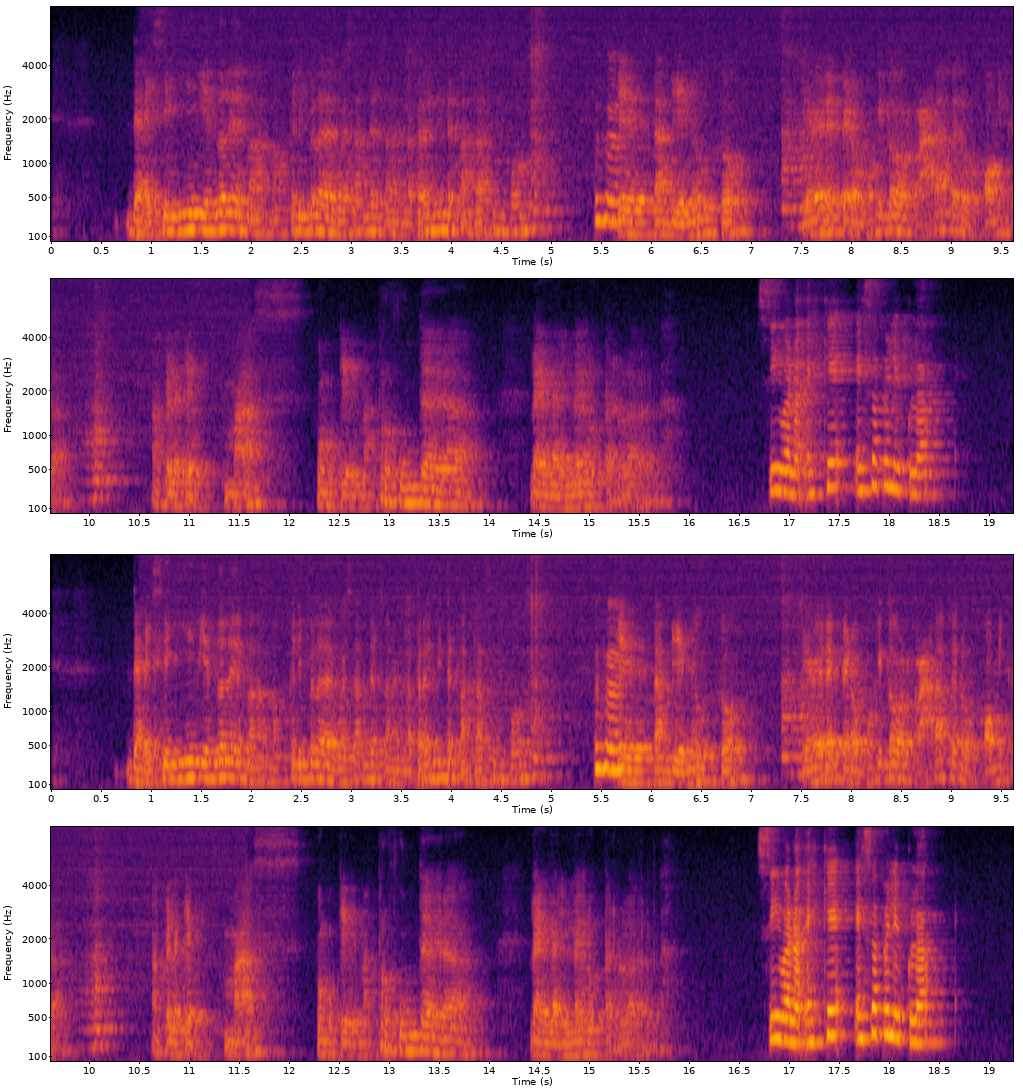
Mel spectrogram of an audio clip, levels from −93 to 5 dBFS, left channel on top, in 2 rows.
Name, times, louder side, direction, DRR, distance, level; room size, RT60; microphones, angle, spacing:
voice 1, 0.7-4.8 5.7-6.9 7.5-9.8 10.6-11.1 11.4-13.9 14.4-15.8, equal, 35° right, 3.8 m, -26 dB
Buzz, 0.9-11.6, right 2 dB, 20° right, 3.7 m, -42 dB
voice 2, 5.4-5.8 16.7-18.7, right 6 dB, 55° right, 0.4 m, -19 dB
15.5 x 12.5 x 2.3 m
head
